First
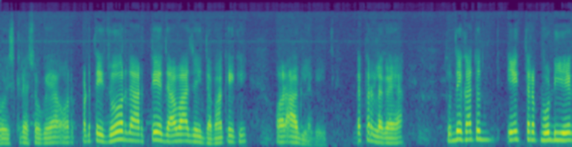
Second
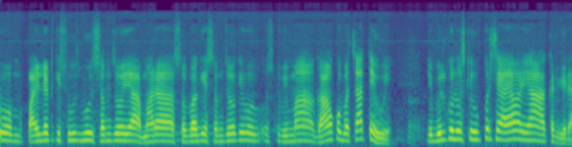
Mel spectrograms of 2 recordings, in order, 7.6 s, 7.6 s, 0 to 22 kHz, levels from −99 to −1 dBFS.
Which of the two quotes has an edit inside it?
first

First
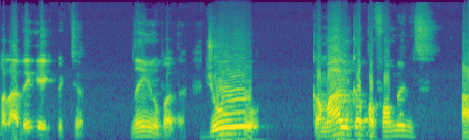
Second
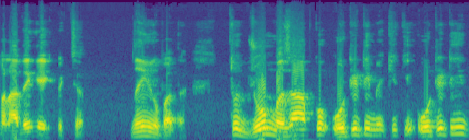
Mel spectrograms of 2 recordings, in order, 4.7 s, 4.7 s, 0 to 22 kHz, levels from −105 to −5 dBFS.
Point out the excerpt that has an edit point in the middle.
first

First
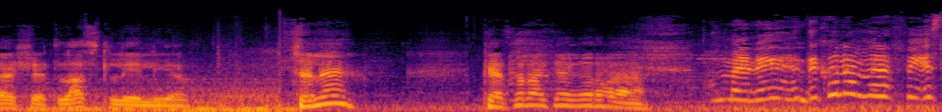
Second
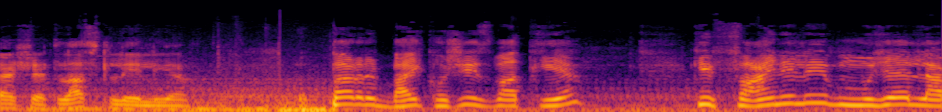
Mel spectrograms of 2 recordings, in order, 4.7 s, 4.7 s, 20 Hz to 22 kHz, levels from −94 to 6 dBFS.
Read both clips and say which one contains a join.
first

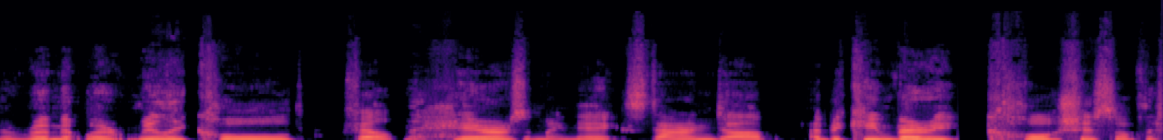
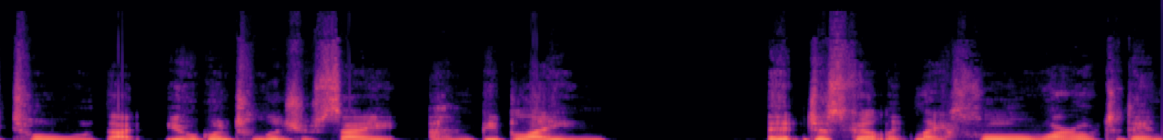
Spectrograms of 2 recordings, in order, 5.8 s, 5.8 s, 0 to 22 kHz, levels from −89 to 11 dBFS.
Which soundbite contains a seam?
first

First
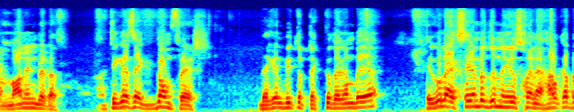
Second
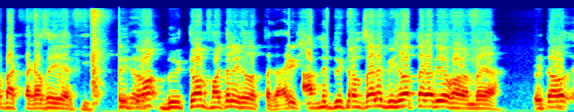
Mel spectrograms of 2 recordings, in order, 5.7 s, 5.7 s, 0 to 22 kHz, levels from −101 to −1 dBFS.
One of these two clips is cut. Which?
second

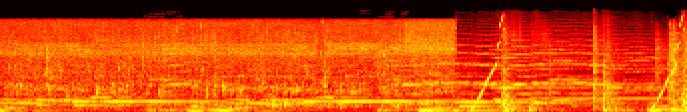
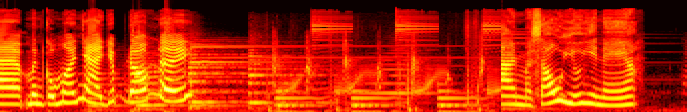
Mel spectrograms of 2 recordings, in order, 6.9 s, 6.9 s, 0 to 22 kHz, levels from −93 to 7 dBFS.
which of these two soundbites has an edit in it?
second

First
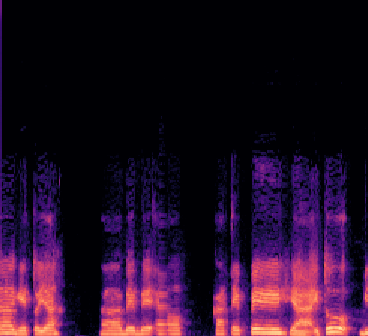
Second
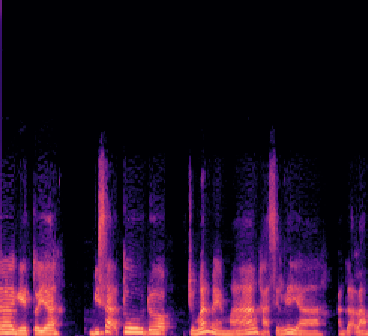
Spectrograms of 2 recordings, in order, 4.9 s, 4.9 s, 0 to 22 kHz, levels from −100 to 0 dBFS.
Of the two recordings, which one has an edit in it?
second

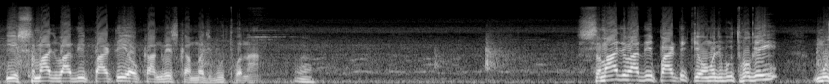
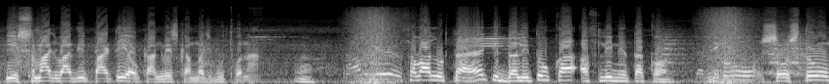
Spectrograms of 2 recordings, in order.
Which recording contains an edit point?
second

